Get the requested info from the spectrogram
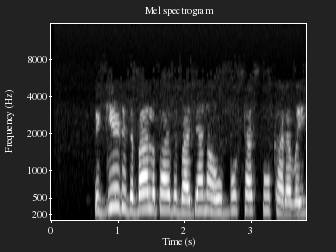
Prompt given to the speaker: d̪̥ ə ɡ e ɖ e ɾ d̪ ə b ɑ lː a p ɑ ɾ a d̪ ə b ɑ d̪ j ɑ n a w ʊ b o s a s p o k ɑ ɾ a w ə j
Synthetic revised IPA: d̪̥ ə ɡ e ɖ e d̪ ə b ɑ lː a p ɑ ɾ a d̪ ə b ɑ d̪ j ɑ n a w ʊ b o s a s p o k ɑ ɾ a w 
